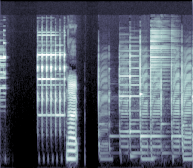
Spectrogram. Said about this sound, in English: Oh, that's a ringtone.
